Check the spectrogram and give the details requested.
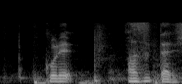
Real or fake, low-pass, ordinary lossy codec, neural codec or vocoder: fake; 7.2 kHz; none; codec, 16 kHz, 1.1 kbps, Voila-Tokenizer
